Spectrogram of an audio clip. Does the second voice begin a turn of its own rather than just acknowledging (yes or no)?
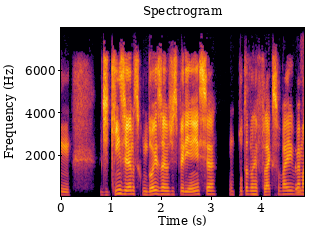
yes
